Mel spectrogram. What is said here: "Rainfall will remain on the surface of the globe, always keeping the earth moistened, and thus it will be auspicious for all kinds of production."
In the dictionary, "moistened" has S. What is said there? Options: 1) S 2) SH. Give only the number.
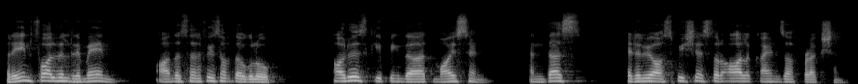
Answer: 1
